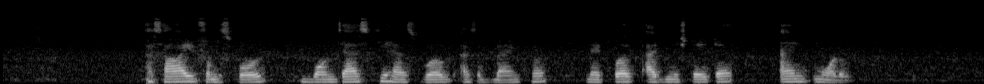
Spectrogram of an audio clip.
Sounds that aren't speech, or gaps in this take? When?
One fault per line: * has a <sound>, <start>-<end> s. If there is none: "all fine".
all fine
